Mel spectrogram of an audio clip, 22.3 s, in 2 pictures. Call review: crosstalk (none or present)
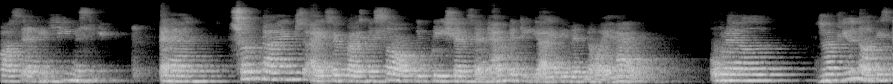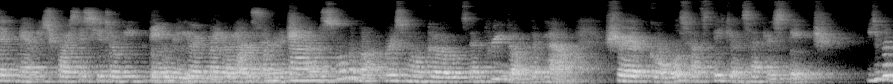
present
